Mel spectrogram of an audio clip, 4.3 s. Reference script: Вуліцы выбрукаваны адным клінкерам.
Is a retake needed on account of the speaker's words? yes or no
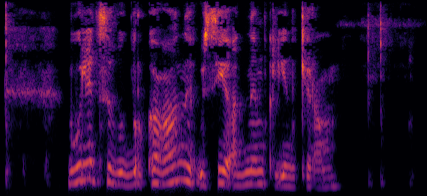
yes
